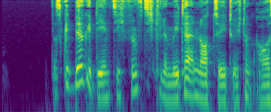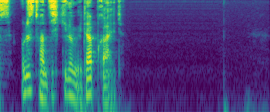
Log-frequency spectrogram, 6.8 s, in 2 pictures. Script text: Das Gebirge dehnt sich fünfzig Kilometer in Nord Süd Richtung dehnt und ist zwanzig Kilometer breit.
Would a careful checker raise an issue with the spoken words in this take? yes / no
yes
